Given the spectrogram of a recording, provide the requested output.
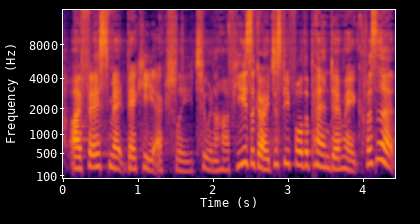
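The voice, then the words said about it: Australian accent. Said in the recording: “Can you handle an Australian accent?”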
